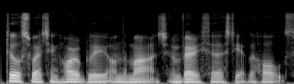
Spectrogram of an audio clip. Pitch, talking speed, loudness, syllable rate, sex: 110 Hz, 245 wpm, -17 LUFS, 5.8 syllables/s, male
